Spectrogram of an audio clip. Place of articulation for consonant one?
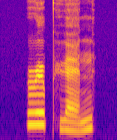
retroflex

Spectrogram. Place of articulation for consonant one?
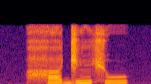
glottal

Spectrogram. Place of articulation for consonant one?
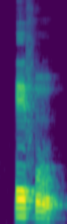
labial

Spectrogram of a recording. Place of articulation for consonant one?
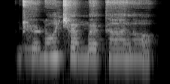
retroflex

